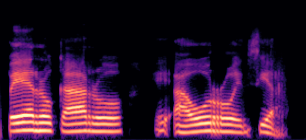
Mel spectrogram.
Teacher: este sonido de ese fonema de vibración múltiple entre dos vocales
